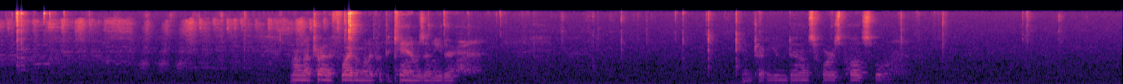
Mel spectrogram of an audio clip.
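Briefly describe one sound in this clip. Small metal parts click and clink against an engine block.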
